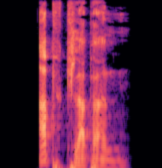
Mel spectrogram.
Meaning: to go down the list, to canvass, to trawl (to visit locations of interest from a list, systematically and often only briefly)
- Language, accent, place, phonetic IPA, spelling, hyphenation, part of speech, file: German, Germany, Berlin, [ˈapˌklapɐn], abklappern, ab‧klap‧pern, verb, De-abklappern.ogg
